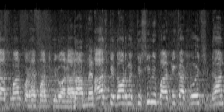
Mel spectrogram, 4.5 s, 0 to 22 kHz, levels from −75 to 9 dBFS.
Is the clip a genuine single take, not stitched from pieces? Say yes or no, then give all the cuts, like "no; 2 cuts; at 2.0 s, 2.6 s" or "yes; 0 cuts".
no; 1 cut; at 1.9 s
